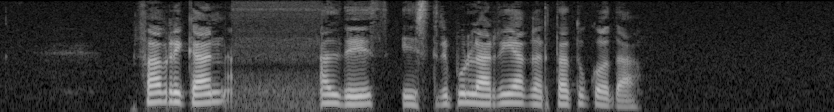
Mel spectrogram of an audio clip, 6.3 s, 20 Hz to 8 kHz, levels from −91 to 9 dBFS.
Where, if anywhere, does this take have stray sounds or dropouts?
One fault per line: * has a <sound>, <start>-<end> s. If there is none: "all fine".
all fine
